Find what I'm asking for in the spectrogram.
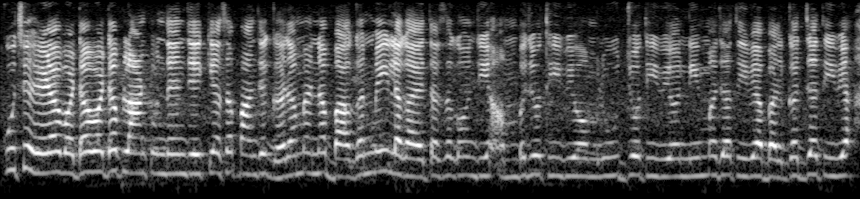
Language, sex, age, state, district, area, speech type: Sindhi, female, 30-45, Delhi, South Delhi, urban, spontaneous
